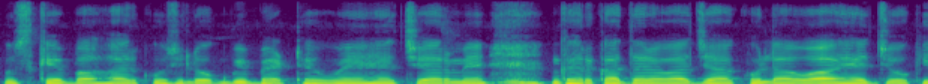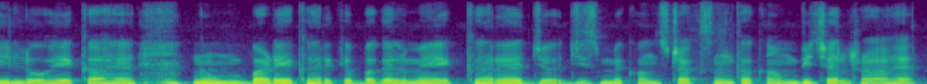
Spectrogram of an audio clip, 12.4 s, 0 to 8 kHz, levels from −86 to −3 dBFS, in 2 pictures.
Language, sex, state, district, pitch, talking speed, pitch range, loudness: Hindi, male, Bihar, Jahanabad, 140 Hz, 180 wpm, 140-145 Hz, -17 LUFS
